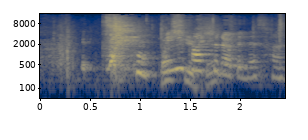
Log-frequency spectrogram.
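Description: A person lets out one loud, sharp allergy sneeze, a sudden burst right after a short spoken remark, with talking resuming immediately around it.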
